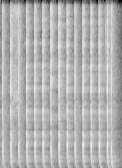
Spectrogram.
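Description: A piezo buzzer driven from code gives a harsh, rasping pulsed tone, about a dozen rapid buzzy bursts in under two seconds. It sounds close, loud and gritty, then stops abruptly.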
